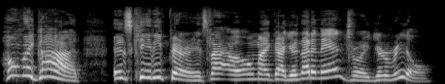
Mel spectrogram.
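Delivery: high, loud forced fan gushing; fake excitement. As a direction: ham up being star-struck on command. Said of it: "'cause it looked so fake".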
